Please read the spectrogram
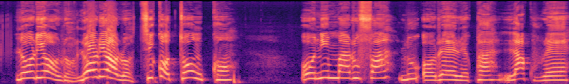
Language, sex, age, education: Yoruba, female, 30-45, tertiary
